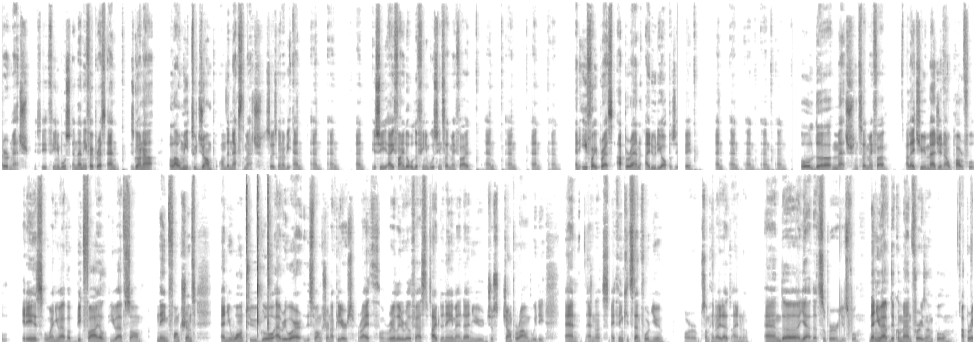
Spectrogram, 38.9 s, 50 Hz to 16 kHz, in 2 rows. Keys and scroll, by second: 2.4 n, 5.9 n, 9.5 n, 13.9 shift+n, 14.8 shift+n, 15.4 shift+n, 17.4 shift+n.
